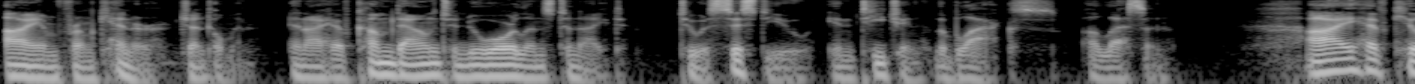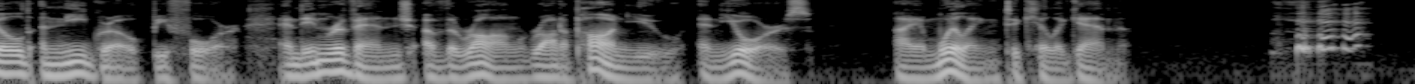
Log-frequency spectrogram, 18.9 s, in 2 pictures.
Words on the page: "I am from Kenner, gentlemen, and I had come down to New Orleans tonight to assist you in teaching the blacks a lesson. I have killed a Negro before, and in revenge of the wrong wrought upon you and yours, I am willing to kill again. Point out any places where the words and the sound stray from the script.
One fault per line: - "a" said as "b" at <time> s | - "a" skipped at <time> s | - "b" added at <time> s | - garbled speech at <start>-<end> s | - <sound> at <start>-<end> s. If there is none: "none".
- "had" said as "have" at 2.1 s
- laugh at 17.9-18.6 s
